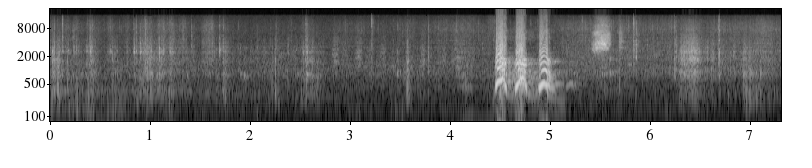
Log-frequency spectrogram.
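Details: Pack of German Shepherds playing in a kiddie pool of ice, with a short burst of three or four loud sharp barks midway, surrounded by splashing, shuffling and people talking in the background.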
